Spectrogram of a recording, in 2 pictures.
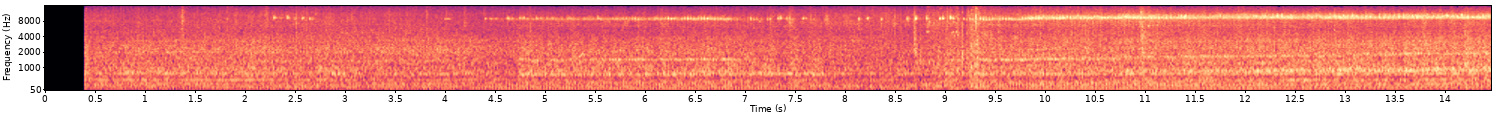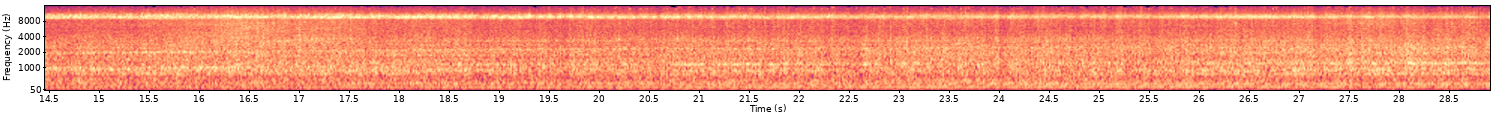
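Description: A vehicle engine running steadily with road traffic noise, with a thin high whine above it. The engine pitch rises slowly from about ten seconds in as the vehicle picks up speed.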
